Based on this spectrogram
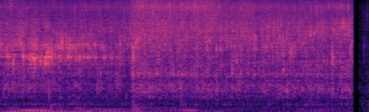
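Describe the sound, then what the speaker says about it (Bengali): Pomfret fish fries in hot oil in a wok with a loud, steady sizzle and crackle close by, continuing without talk until it cuts off abruptly at the end. "এইরকম করে আমি প্রত্যেকটা মাছ ভেজে নেবো একটা একটা করে।"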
